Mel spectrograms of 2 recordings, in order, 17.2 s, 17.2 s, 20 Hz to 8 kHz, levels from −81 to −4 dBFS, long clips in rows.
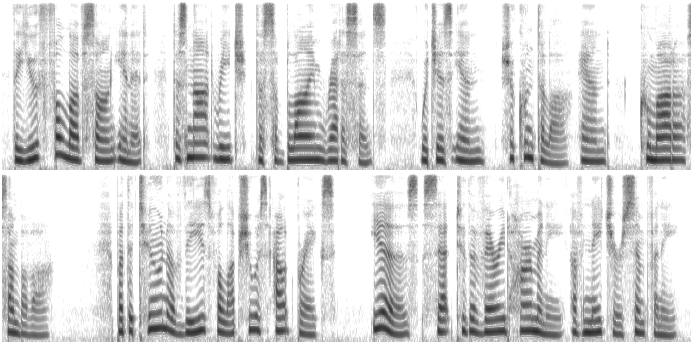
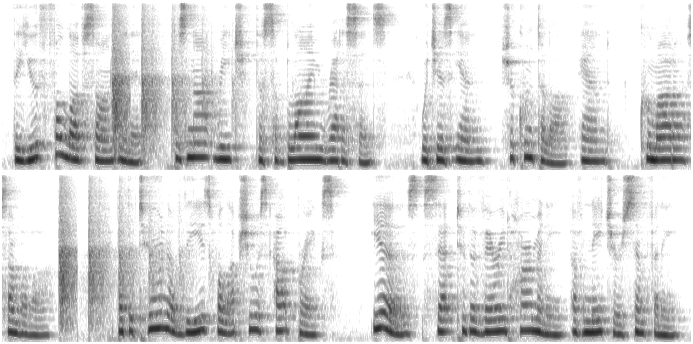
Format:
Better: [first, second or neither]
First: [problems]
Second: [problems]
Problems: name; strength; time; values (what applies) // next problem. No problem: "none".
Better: first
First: none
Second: background sound (Clapping); 18 dB below the speech // room echo; dies away in 0.5 s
